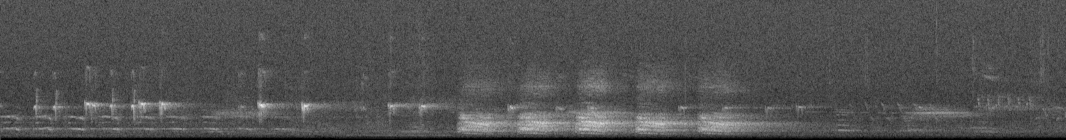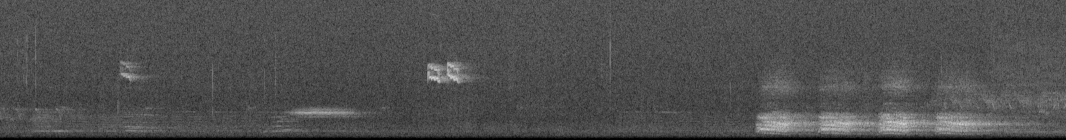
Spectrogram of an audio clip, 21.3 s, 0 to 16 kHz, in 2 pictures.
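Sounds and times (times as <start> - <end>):
Carrion crow Corvus corone cawing: 4.6 - 8.0, 18.2 - 21.0.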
